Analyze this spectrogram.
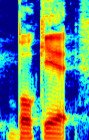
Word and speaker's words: Bokeh: putting in air quotes incorrectly it is technically Bukit we pronounce it Boca for ease of use and so I just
